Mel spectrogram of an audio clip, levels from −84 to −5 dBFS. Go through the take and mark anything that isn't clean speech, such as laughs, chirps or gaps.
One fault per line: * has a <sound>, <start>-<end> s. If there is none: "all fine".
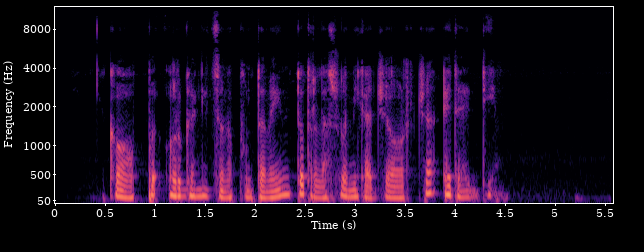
all fine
